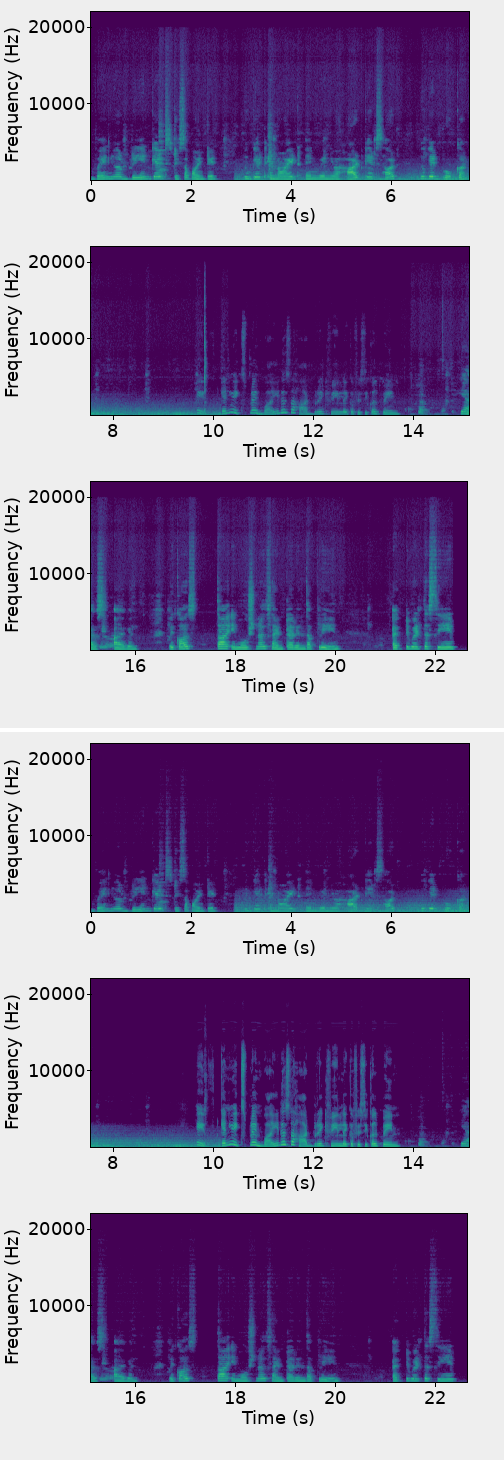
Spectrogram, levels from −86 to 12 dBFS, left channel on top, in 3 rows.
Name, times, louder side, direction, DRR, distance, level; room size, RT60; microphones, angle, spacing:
voice 1, 0.0-2.5 3.1-6.1 6.6-7.6 8.0-8.1 14.1-14.3 14.6-14.7 15.0-16.0 16.4-17.2 17.6-20.1 21.1-22.4, left 6 dB, 70° left, 0.4 m, -28 dB
sound 1, 2.9-10.2, right 2 dB, 25° right, 0.7 m, -37 dB
voice 2, 9.7-13.7, right 8 dB, 70° right, 0.3 m, -30 dB
2.5 x 2.3 x 2.9 m
head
